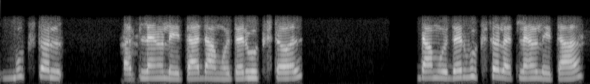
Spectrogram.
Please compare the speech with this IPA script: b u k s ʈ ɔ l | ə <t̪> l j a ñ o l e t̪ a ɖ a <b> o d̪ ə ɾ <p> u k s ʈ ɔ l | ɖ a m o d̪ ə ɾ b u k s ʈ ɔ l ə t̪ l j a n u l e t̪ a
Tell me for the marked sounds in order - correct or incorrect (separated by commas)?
correct, incorrect, incorrect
